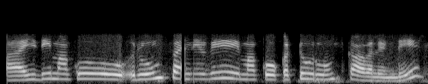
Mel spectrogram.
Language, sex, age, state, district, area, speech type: Telugu, male, 18-30, Andhra Pradesh, Guntur, urban, conversation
